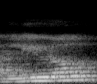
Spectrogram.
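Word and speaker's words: pleuro: पीपीएलओ मतलब ल्यूरो, full form है इसका ल्यूरो, पी साइलेंट है, ल्यूरो निमोनिया, पी साइलेंट है, लाइक ऑर्गेनिजम्स।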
